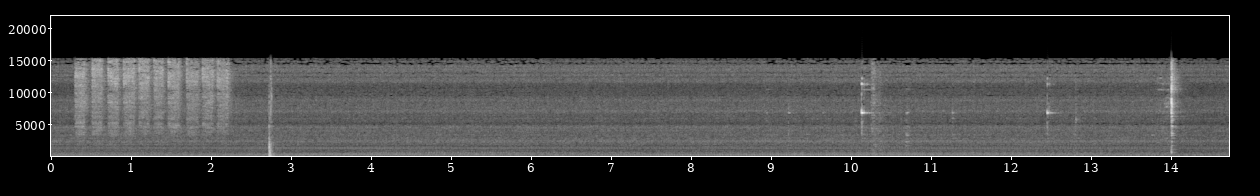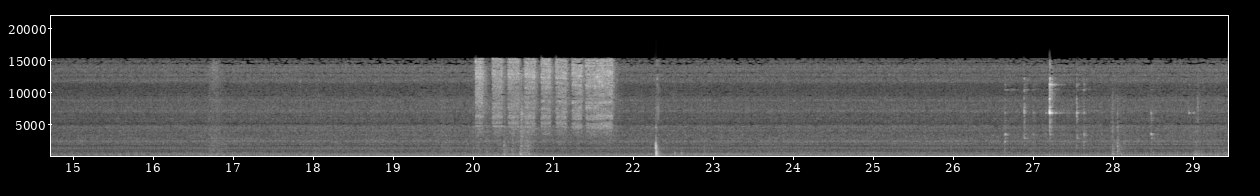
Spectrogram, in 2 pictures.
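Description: Steady hum of workshop machinery, with a few sharp metallic clicks from handling parts on a diesel cylinder head, three of them loud. There are two short hissing bursts, one at the start and one about twenty seconds in.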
